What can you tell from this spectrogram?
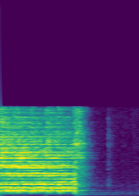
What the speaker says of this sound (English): This time we have an open hi-hat on the end, which is going to sound like this.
